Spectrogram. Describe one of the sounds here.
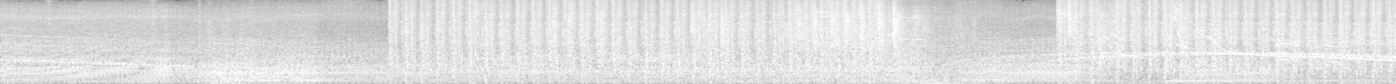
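A car engine hums and revs while driving.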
